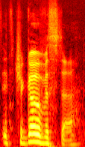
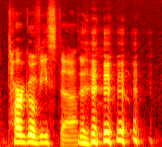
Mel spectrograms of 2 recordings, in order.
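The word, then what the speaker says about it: Târgoviște: Also, every time they mispronounce Trigovista, it just gets to me. It's Trigovista, not Targovista. Get it right.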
